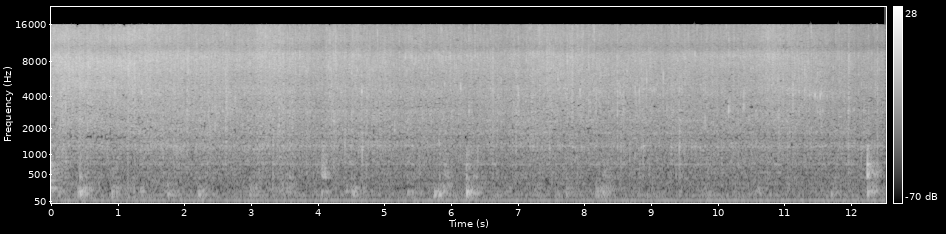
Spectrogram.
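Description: Sliced onions sizzling in oil in a frying pan, stirred with a wooden spoon that knocks and scrapes against the pan a few times.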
